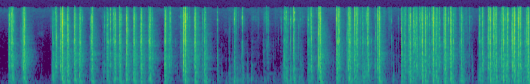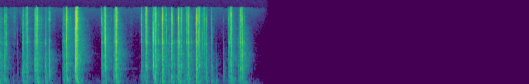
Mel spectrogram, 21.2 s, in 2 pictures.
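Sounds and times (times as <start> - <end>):
door handle: 0.2 - 15.6.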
